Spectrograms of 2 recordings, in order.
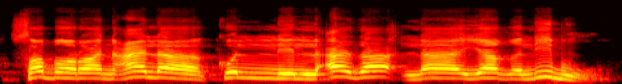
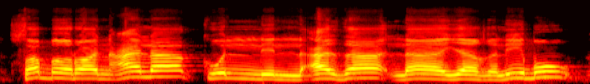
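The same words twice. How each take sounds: No difference in how they are said.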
